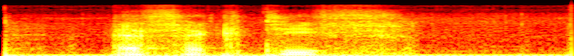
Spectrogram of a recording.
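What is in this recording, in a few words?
"effectief", Dutch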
